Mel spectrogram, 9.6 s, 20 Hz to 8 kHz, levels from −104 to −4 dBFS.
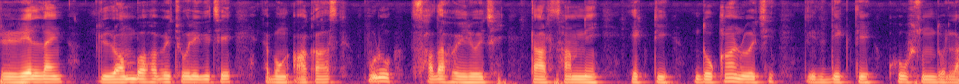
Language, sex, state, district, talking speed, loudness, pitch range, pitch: Bengali, male, West Bengal, Malda, 135 wpm, -21 LUFS, 100-105 Hz, 105 Hz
